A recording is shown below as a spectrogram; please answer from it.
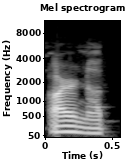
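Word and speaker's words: R₀: the initial resistance of so that's R not it's pronounced as R not R sub Z or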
